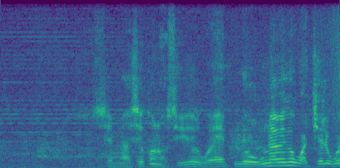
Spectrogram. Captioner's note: man speaking spanish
